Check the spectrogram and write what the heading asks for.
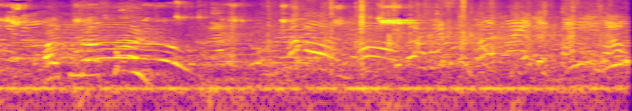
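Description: Basketball game play on a hardwood gym court: sneakers squeaking repeatedly as players cut and run, and a basketball bouncing, over a steady low hum.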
